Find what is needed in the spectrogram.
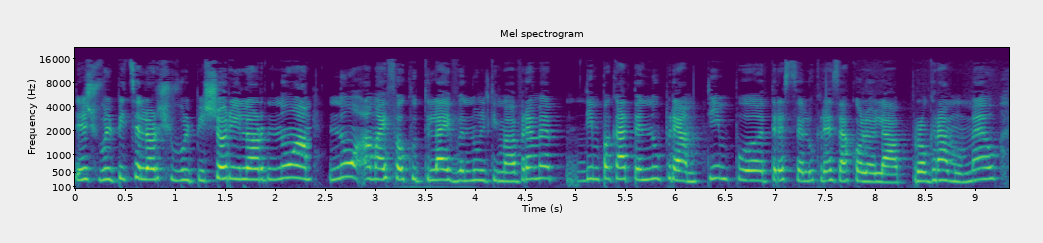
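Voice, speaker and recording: A woman with high pitch and fairly even intonation, at a moderate pace. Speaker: gaming youtuber. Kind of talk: gaming commentary.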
